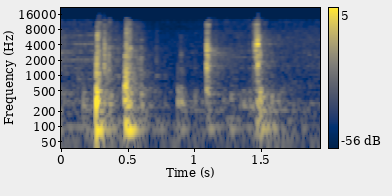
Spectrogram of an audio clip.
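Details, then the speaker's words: R32 Skyline handbrake assembly during GKtech dual caliper hydro handbrake install: light metallic tings, no engine running; bent, slightly twisted backing plate touching, owner plans to grind a nick off so it stops rubbing. "There's a gap on this side, and that is like twisted a tiny bit, and it's causing this to touch right on that. So I think I'm just gonna like just grind a little nick off there, and then hopefully it doesn't touch. But if it's going to be touching, it's going to sound like this when you're driving."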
